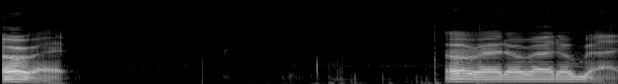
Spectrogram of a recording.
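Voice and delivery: clumsy put-on Texan drawl. Doing a self-admittedly bad Matthew McConaughey impression. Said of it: "that's my best Matthew McConaughey".

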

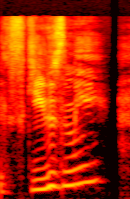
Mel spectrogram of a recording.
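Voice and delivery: high, affronted, indignant tone. Recounting a reaction to a man mentioning his mistress, retelling an indignant reply. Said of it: "This was not what I wanted to hear".

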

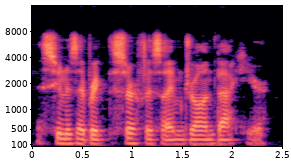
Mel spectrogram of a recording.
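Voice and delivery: ordinary talk

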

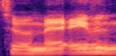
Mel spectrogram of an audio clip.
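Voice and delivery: sarcastic, praise laid on thick and exaggerated.

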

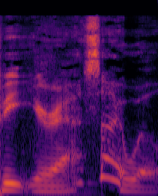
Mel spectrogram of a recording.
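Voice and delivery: put-on bad, unconvincing attempt at a wise old master voice. Taking turns with others saying lines in a voice; failed Yoda impression. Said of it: "He doesn't even sound like Yoda".

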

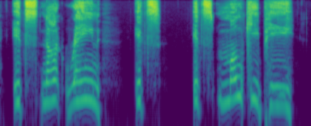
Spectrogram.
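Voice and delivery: aghast, horrified, very high-pitched and drawn out. Looking up as drops fall on them, a girl tells her friend, horrified. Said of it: "Veronica looked up, horrified".

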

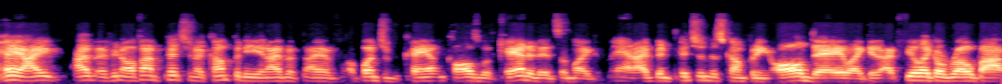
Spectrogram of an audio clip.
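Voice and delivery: ordinary delivery

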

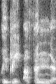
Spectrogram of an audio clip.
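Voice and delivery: brief demonic-sounding voice. Speaker calls a tv character a repeat offender: sounding like a demon. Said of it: "I sound like a demon for a moment".

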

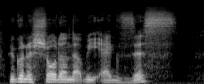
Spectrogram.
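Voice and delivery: ordinary talk

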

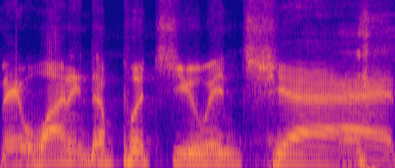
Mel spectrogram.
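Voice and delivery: loud, very slow, drawn-out character voice. Answering a remark that the speaker sounds like Roz: Roz from Monsters, Inc. voice. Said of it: "that's where my line's from, is Monsters, Inc series".

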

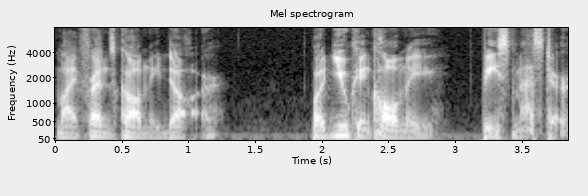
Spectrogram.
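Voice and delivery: cool, heroic fantasy hero voice. Asking to say the line from the bandit scene: Dar voice impression. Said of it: "That's actually a pretty good Dar voice impression".

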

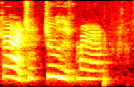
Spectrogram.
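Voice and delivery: squeaky, very high cartoon puppet frog voice. Describing a quarterback cheering on teammates, doing a Kermit the Frog voice. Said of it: "he sounds like Kermit the Frog".

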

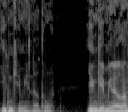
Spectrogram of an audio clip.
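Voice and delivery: acted whispering voice. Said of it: "she's whispering in my ear".

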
